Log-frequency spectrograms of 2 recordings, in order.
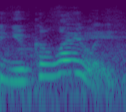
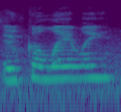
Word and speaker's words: ukulele: I've heard some people pronounce it ukulele, but I think it's more often pronounced ukulele.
